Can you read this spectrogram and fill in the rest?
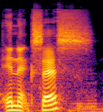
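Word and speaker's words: INXS: Never Tear Us Apart by uh Inex? I only recently learned how to pronounce that, by the way. I would have said in in excess.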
